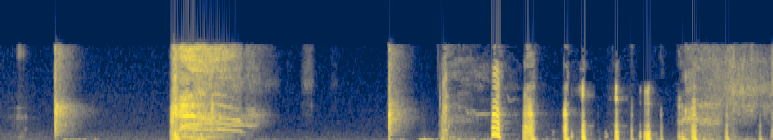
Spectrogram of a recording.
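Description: A few sharp, isolated hand claps, then a loud wavering vocal whoop, followed by a quick, uneven run of crisp claps that pick up pace toward the end.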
